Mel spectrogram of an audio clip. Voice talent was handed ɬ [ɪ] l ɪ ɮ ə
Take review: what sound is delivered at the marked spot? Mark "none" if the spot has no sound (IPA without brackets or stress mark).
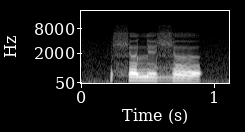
ə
